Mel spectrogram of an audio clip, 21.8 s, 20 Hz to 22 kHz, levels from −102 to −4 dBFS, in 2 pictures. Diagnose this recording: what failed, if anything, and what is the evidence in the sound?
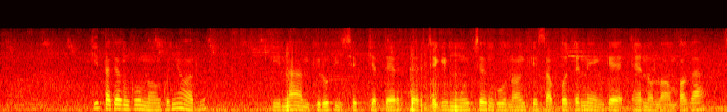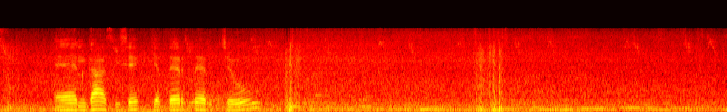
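Bit errors on an ADPCM link in the G.722 transmission path corrupted the coded stream in bursts at 4.28–4.41, 6.15–6.85, 10.94–11.18, 15.14–15.41, 17.96–18.49 and 21.33–21.44 s, at error rates of roughly 0.5 to 1 percent. Each flipped bit throws the decoder's step size and predictor off, so the speech breaks into pops and rough, level-jumping bursts before recovering.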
